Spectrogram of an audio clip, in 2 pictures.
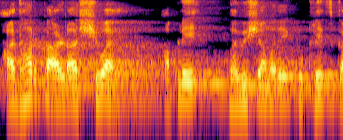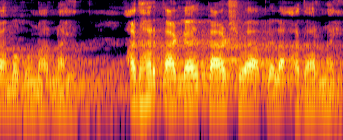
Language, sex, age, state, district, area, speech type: Marathi, male, 60+, Maharashtra, Ahmednagar, urban, spontaneous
